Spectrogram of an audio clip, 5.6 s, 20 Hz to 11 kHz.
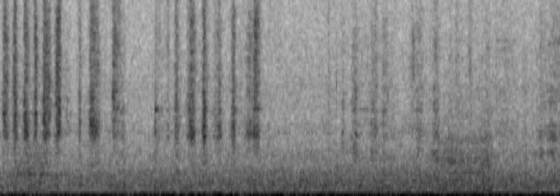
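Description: Faint rubbing and scratching of a cotton cleaning patch wiped through a Ruger SR9c pistol slide to soak up leftover solvent, quick scratchy strokes over the first few seconds, over a steady low hum.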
